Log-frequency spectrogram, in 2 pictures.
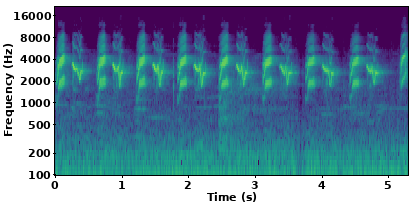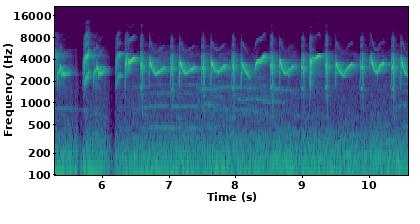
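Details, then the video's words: Long-tailed shrike, a pet bird, repeating a whistled, slurred two-part note about twice a second, then shifting into a looping warbled whistle. "SUARA PENTET GACOR. BUAT PANCINGAN burung MANDEG BUNYi"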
